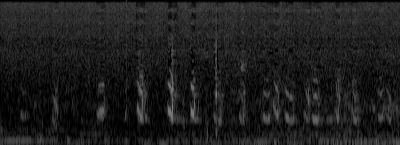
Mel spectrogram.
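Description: A baby chinchilla gives a quick run of short, bright squeaks over a low background hum.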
